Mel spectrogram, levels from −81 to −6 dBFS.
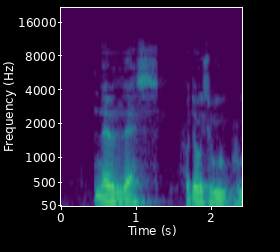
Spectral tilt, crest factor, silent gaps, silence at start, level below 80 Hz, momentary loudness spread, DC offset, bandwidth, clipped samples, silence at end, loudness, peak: -6.5 dB/octave; 16 dB; none; 0.45 s; -60 dBFS; 14 LU; under 0.1%; 11 kHz; under 0.1%; 0 s; -32 LUFS; -16 dBFS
